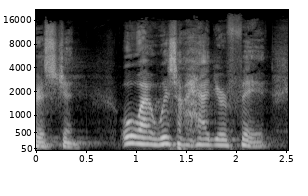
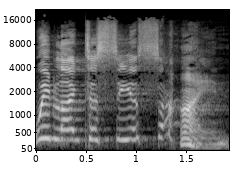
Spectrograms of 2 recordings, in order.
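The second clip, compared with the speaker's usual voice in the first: put-on British accent, very high pitched, swooping; 10 semitones higher, 3 dB louder than usual. Acting out people asking for a sign after the miracle, put-on british accent.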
